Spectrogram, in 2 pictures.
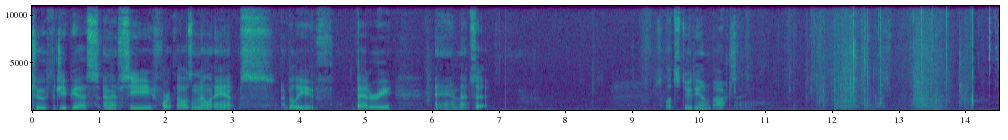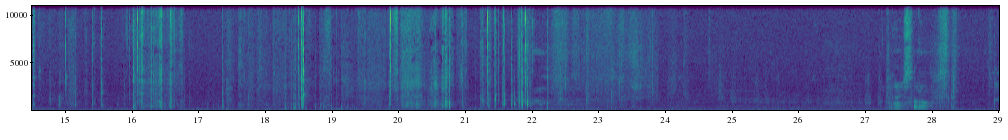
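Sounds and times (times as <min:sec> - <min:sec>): cardboard packaging crinkling and tearing: 0:11.7 - 0:14.2, 0:15.1 - 0:16.8, 0:17.4 - 0:23.7.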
